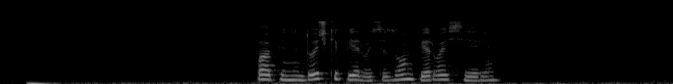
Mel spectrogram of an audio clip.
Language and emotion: Russian, neutral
